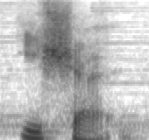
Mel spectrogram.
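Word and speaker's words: Ișah: AH, and it's pronounced Isha. The S is SH. So Isha.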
